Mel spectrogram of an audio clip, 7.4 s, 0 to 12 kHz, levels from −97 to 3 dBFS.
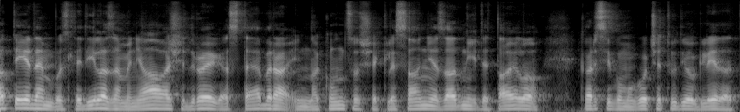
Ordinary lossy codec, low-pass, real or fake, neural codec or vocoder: none; none; fake; codec, 24 kHz, 3.1 kbps, DualCodec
